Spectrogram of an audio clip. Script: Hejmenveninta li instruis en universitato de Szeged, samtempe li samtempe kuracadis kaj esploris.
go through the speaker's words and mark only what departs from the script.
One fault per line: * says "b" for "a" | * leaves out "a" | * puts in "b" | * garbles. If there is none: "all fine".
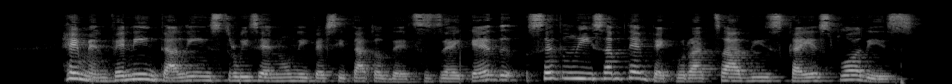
* says "sed" for "samtempe"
